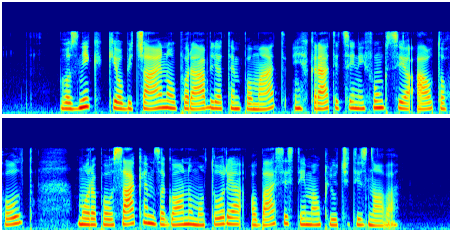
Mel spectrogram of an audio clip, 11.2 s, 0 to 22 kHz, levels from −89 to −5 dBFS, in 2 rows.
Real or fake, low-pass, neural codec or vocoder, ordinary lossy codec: real; 7.2 kHz; none; none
